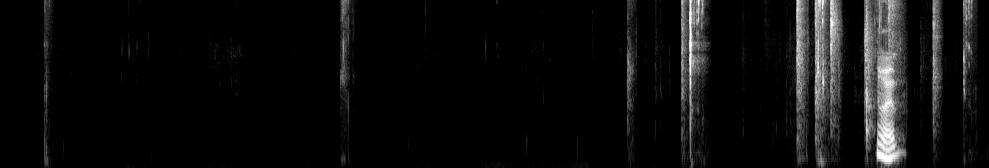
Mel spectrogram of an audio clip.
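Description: Someone bites into and chews a dorayaki with a coffee-flavoured cream filling, the crunchy bites and chewing close and loud in short bursts late in the clip after near silence, with a brief spoken word.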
